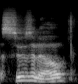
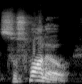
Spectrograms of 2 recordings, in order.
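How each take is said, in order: First: The middle syllable has no 'w' sound. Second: The middle syllable has a 'w' sound. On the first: The speaker calls it right. "it's Susanoo for all you freaking idiots" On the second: The speaker calls it wrong.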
